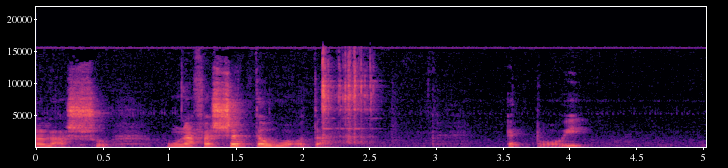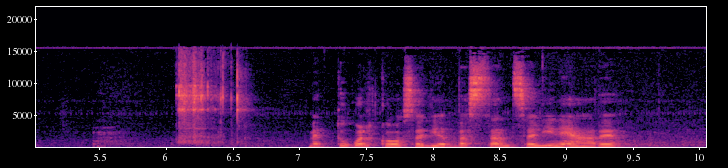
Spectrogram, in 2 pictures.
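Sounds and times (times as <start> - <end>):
dry pasta clattering: 2.1 - 2.6, 6.1 - 6.6.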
